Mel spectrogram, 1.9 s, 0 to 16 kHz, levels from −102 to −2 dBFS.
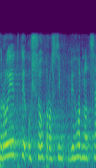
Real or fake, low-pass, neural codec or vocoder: real; 7.2 kHz; none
